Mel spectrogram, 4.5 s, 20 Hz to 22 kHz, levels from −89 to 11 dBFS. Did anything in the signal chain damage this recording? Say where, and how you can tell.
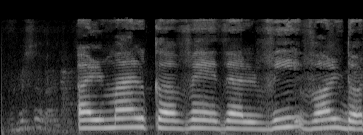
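No, nothing in the chain damaged this speech; it went over a WebRTC call path, and the band ending near 12 kHz along with the usual coding texture fits an Opus codec at about 32 kbps working as designed.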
